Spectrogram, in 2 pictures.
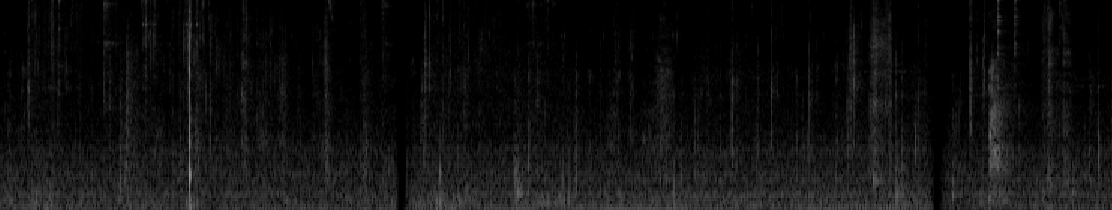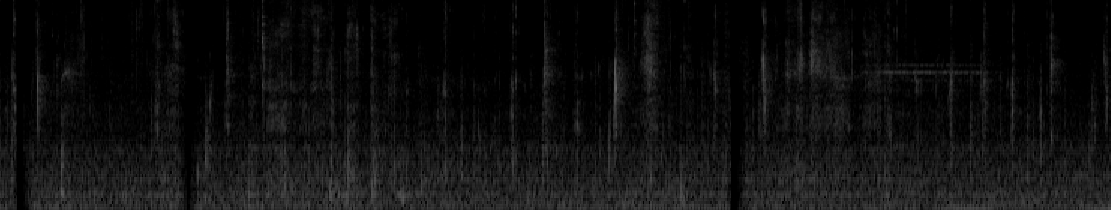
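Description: A person biting and chewing crispy fried chicken, with irregular crunches and small clicks from the coating, the loudest a sharp crunch about two and a half seconds in.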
